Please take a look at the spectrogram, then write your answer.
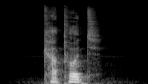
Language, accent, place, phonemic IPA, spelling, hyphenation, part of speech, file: German, Germany, Berlin, /kaˈpʊt/, kaputt, ka‧putt, adjective, De-kaputt.ogg
- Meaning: 1. destroyed, broken, out of order 2. tired, exhausted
